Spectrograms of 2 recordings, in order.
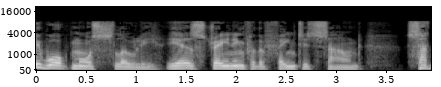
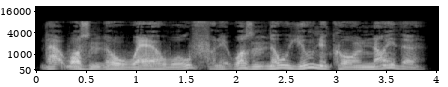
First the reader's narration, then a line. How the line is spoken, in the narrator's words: said Hagrid grimly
